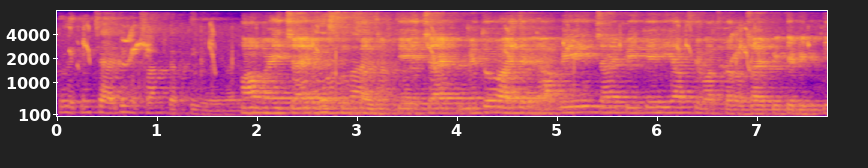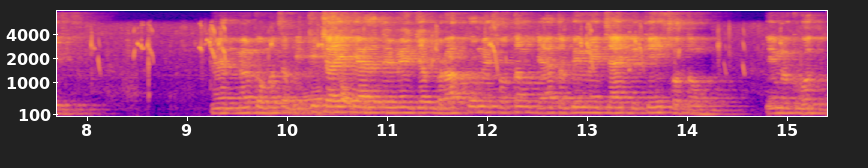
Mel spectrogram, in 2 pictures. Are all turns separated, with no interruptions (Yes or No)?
No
